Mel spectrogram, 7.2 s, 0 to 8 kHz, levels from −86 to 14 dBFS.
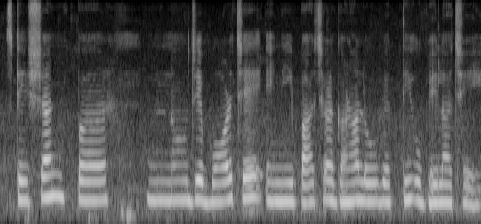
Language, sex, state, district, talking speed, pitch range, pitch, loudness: Gujarati, female, Gujarat, Valsad, 100 wpm, 205-225 Hz, 220 Hz, -15 LUFS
